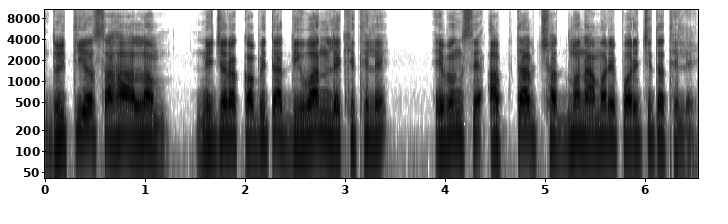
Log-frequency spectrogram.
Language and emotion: Odia, neutral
